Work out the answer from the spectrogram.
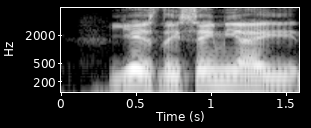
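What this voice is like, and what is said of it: Put-on Russian accent. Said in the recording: “attempt a Putin accent ... Russian accent ... a funny accent”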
